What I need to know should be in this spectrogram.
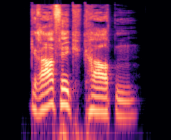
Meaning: plural of Grafikkarte
- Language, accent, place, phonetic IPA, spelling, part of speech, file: German, Germany, Berlin, [ˈɡʁaːfɪkˌkaʁtn̩], Grafikkarten, noun, De-Grafikkarten.ogg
